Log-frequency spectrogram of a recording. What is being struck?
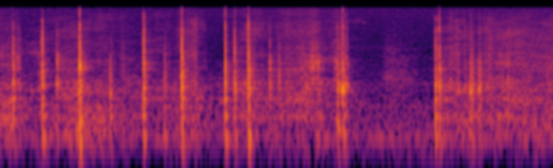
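Small printed cardboard box with plastic window.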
